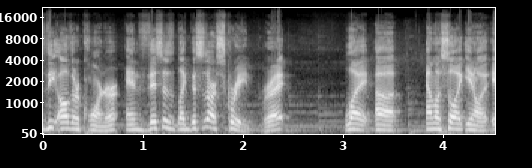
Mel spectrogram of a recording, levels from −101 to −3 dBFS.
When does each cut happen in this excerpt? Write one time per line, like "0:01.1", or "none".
none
